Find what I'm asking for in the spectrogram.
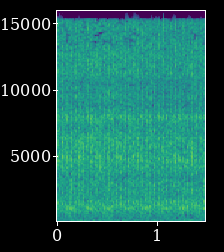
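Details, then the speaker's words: Diesel truck with an unresolved intermittent fault, started after sitting a couple of days (oil filter bone dry), idling smoothly with even clatter, no hunting or surging; runs good now, owner considering replacing the high pressure pump; normal idle. "like right now I mean it started up I mean it started up pretty damn good sounds good it's running good what do you guys think I"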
